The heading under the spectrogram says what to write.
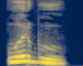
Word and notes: ಓರ್ಗೈ: Kannada

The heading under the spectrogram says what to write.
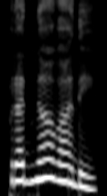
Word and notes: ಪ್ರಜ್ಞಾವಾದಿ: prajñāvādi

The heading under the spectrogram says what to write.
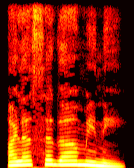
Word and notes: ಅಳಸಗಾಮಿನಿ: Kannada

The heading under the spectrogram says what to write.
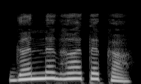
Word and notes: ಗನ್ನಗತಕ: gannagataka

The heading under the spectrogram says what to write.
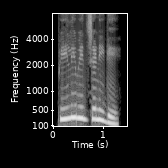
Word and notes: ಪೀಲಿವಿಜ್ಜಣಿಗೆ: Kannada

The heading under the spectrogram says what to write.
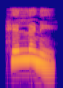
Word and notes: ಹಲ್ಲಣೆ: hallaṇe

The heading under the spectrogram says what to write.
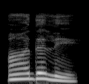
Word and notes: ಅದ್ಲೆ: adle

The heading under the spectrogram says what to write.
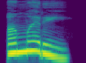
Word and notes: ಅಮರು: Kannada

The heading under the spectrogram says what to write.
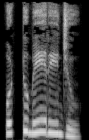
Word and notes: ಒಟ್ಟುಬೇರೀಜು: Kannada

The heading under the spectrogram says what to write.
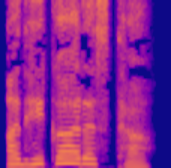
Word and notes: ಅಧಿಕಾರಸ್ಥ: kannada

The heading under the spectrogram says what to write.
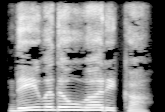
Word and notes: ದೇವದೌವಾರಿಕ: kannada

